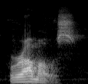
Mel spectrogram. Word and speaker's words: Ramos: way not and the correct pronunciation of my last name is ramos there you go ramos like vamos the man all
